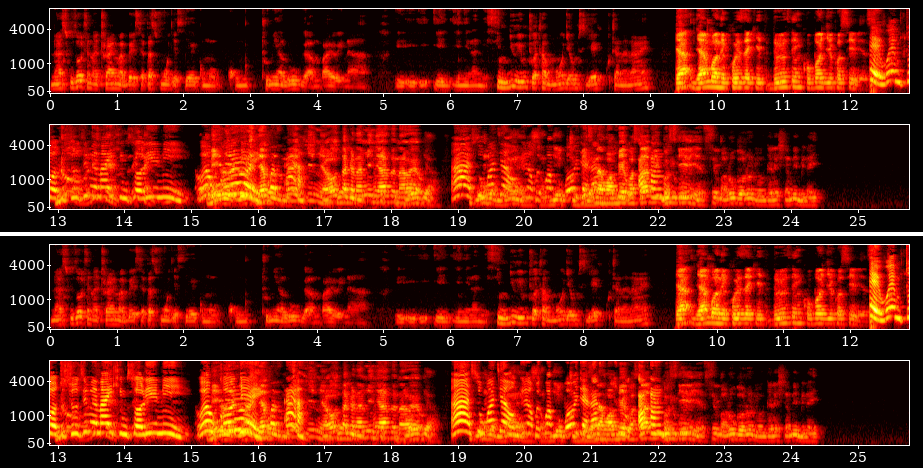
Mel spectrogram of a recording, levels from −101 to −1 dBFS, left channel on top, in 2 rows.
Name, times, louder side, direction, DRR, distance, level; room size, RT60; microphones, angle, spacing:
voice 1, 0.0-4.7 5.2-9.0 9.4-9.6 13.0-14.7 15.1-15.5, left 2 dB, 40° left, 0.6 m, -48 dB
voice 2, 9.4-12.2 15.2-18.6 19.4-19.5 20.9-22.7, left 1 dB, 85° left, 1.0 m, -35 dB
voice 3, 12.3-16.1 16.4-16.7 18.9-21.1 21.4-22.1, right 7 dB, 80° right, 0.3 m, -30 dB
voice 4, 15.4-16.5 17.0-18.7 19.2-21.4 22.0-24.4, equal, 10° right, 1.1 m, -42 dB
3.0 x 2.5 x 2.4 m
head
